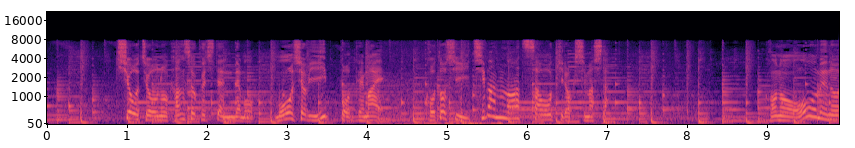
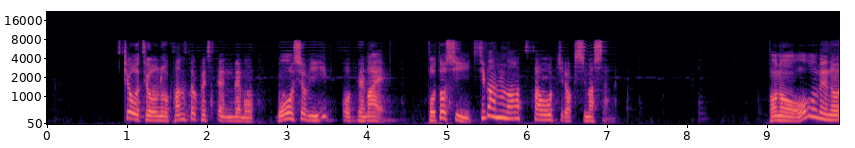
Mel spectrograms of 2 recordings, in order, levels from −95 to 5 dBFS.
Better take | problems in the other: first | noise reduction (neural mask model DeepFilterNet 3)

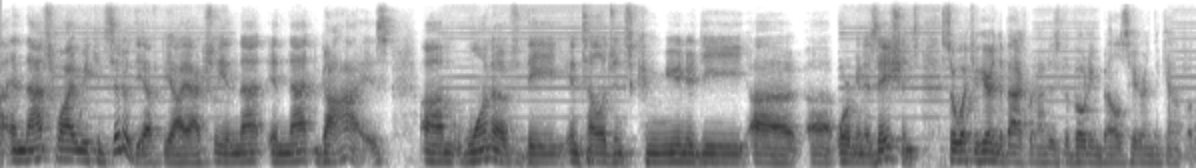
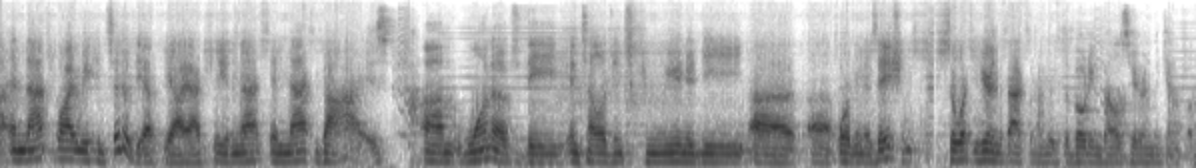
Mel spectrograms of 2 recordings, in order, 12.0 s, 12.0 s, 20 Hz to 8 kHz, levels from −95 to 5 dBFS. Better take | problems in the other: first | noise reduction (neural separator model SepFormer DNS4)

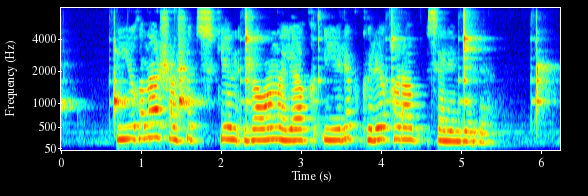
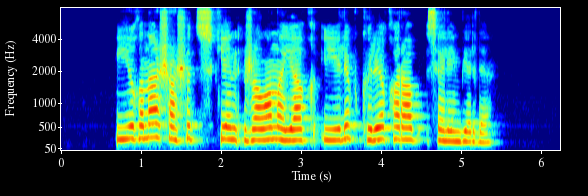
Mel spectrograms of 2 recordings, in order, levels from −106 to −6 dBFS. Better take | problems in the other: second | background sound (Drip / Water tap, faucet / Rain); 8 dB below the speech // room echo; dies away in 0.2 s

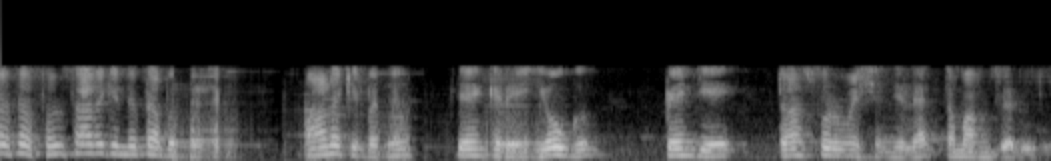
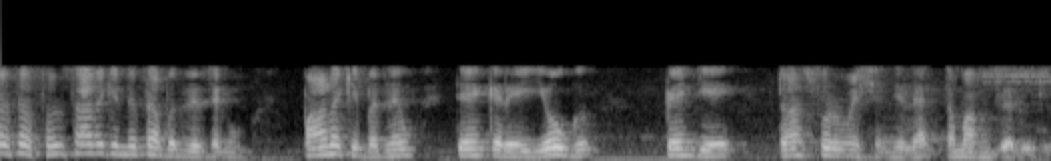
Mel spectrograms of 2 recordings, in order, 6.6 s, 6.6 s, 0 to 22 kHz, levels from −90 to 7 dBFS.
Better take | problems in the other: second | noise reduction (neural separator model SepFormer DNS4)

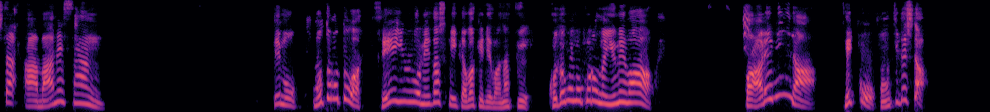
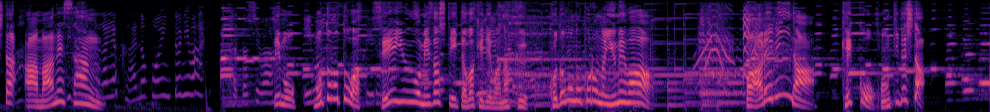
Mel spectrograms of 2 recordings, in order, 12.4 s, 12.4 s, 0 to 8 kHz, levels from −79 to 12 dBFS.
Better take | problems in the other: second | noise reduction (neural mask model Resemble Enhance denoiser)

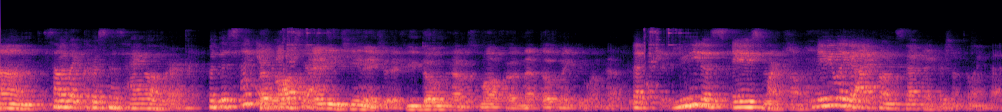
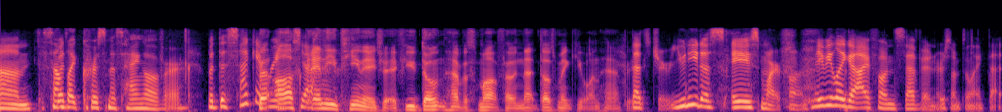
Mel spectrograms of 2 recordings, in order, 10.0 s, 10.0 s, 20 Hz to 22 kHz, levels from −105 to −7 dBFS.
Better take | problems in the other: second | noise reduction (neural separator model SepFormer DNS4)

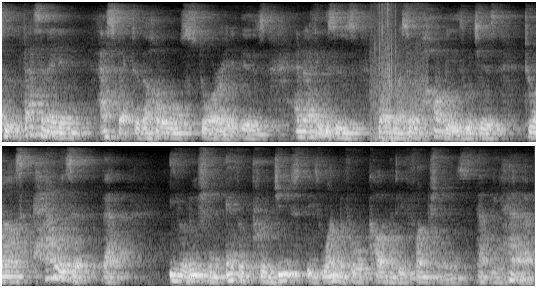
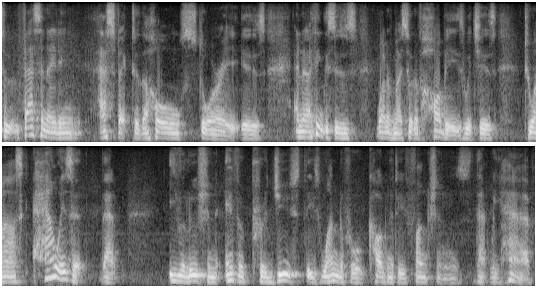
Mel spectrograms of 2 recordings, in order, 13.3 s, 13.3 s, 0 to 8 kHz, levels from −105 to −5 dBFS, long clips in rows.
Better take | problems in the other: second | background sound (Walk, footsteps); 11 dB below the speech // room echo; dies away in 1 s

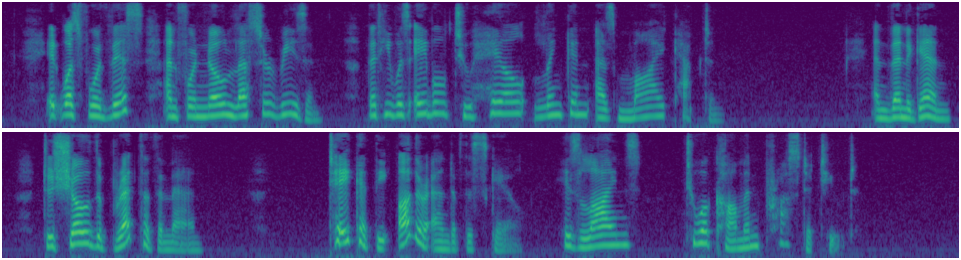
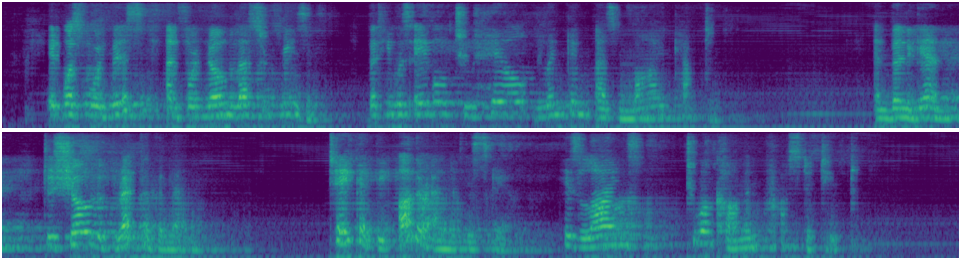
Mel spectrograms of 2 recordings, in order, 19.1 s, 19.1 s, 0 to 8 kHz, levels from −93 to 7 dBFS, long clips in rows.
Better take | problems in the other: first | noise reduction (neural separator model SepFormer DNS4)

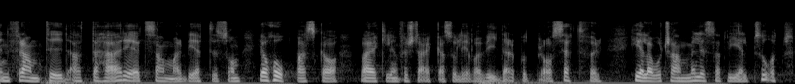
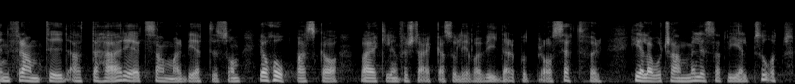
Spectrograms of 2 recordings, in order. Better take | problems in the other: second | background sound (Explosion); 17 dB below the speech

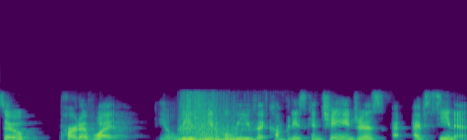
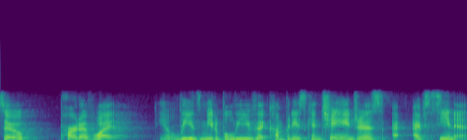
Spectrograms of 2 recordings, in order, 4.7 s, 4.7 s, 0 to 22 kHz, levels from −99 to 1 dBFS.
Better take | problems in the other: second | noise reduction (classical method Wiener filter)

